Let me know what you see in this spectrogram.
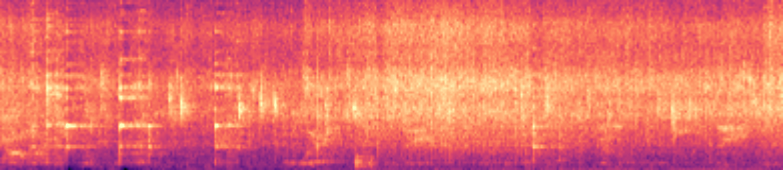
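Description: Chopped ingredients dropped into hot oil in an aluminium wok, sizzling at once, while a metal ladle clinks and scrapes against the plate and wok as they are stirred. The sizzle settles into a steady hiss after the first couple of seconds.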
